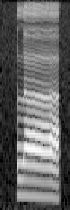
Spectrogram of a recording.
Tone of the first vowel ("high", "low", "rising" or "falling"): low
